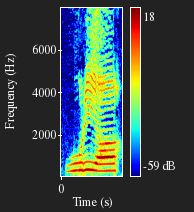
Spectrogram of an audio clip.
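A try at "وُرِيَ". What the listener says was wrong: Bit longer this woo sound.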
